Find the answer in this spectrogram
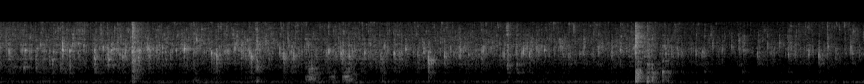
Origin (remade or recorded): recorded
